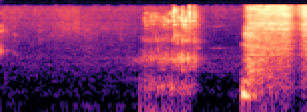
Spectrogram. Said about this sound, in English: And a slurp.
